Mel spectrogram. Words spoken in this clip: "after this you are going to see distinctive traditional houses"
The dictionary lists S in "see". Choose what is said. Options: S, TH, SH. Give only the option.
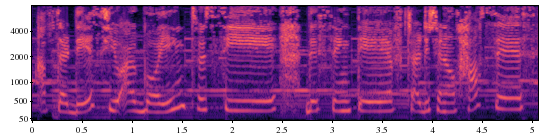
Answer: S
